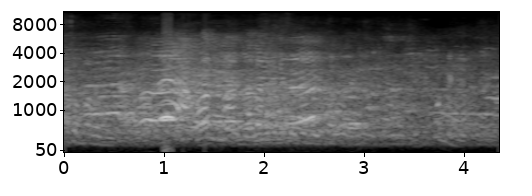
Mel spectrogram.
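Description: Spectators in the stands chattering, several voices overlapping, with a single sharp thump about a second in.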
